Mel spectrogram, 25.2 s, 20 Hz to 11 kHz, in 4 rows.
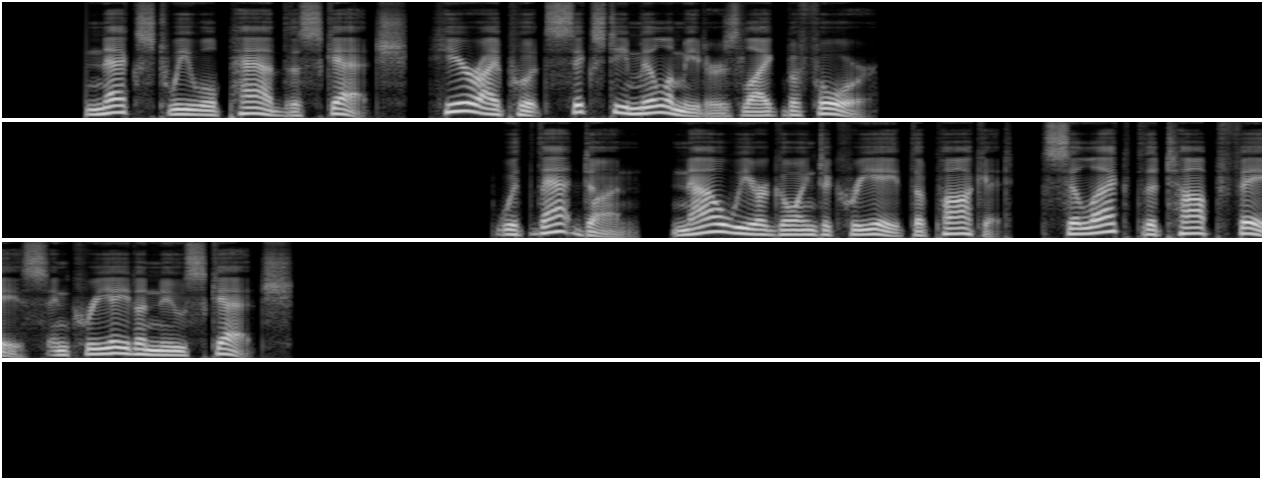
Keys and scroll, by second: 1.2-2.2 typing.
